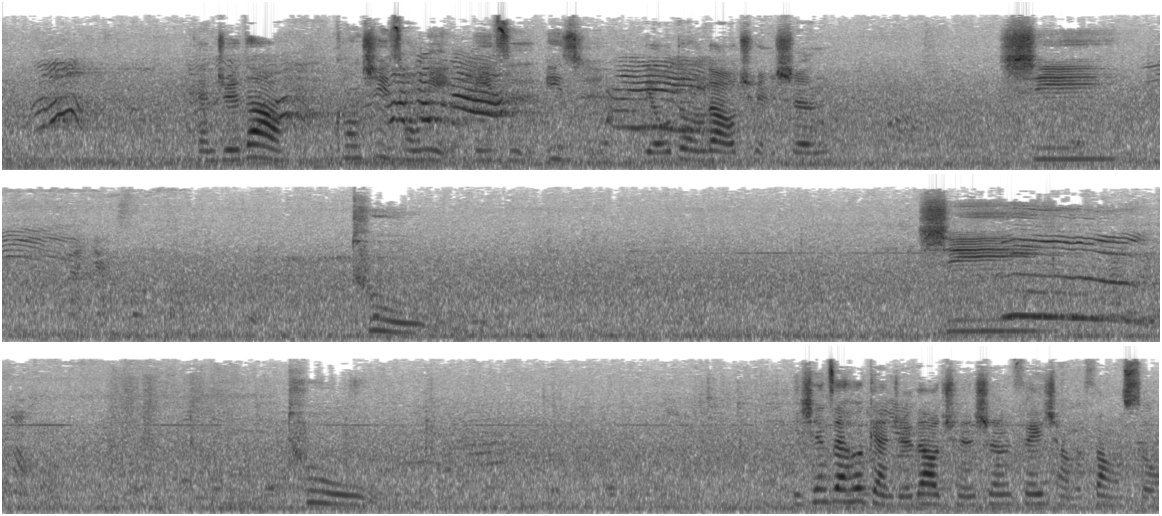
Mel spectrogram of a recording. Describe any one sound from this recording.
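A young woman speaks slowly and calmly, close by, with long pauses.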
